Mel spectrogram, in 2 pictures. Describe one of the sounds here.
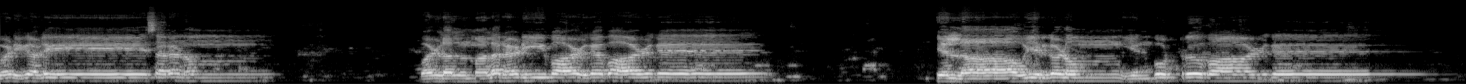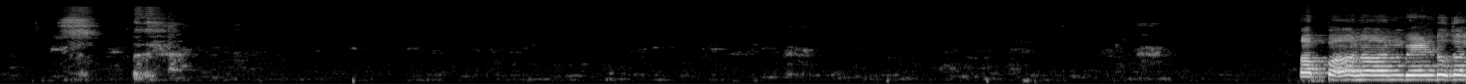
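An elderly man chants slowly in a sustained, melodic voice, close by.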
